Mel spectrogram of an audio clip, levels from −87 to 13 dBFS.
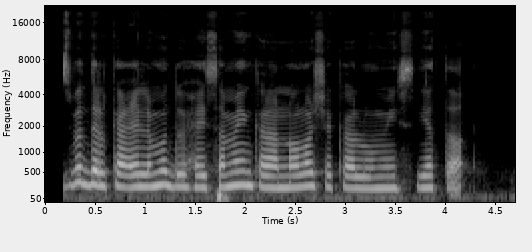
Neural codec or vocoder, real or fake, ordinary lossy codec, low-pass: none; real; none; 19.8 kHz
